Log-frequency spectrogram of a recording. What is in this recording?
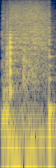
Sound effects > Objects / House appliances
Recording of a person blowing into a straw, loaded with a spitball and firing it
blow, blowing, foley, shot, Spitball, Straw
